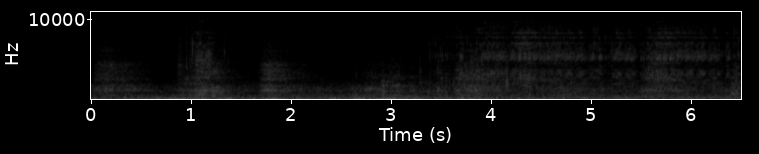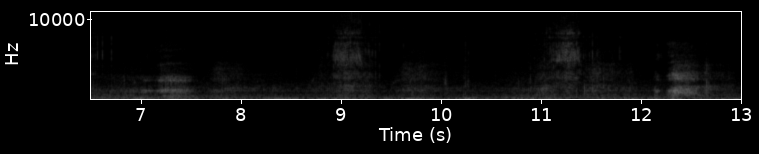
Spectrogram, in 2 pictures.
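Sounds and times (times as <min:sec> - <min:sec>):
fishing reel clicking and whirring: 0:00.9 - 0:01.4, 0:03.3 - 0:06.8, 0:08.7 - 0:12.0.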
